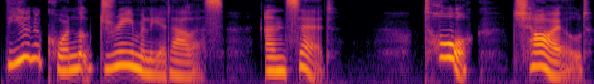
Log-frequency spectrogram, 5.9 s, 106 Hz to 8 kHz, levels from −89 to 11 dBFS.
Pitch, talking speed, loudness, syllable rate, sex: 250 Hz, 100 wpm, -18 LUFS, 3.8 syllables/s, female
